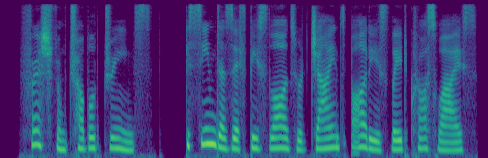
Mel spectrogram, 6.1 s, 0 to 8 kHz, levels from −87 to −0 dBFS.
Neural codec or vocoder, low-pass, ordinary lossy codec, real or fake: codec, 16 kHz, 1 kbps, FunCodec, trained on Chinese and English, 50 frames a second; 7.2 kHz; MP3, 64 kbps; fake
